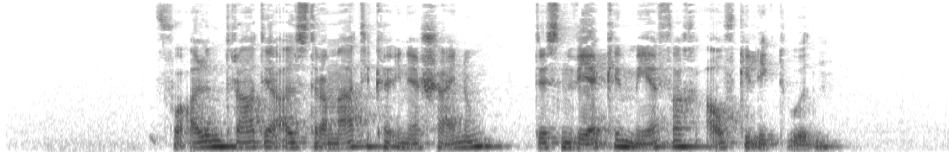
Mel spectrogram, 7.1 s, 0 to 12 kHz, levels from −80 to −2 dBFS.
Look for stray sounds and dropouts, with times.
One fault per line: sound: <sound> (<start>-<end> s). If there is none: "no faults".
no faults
